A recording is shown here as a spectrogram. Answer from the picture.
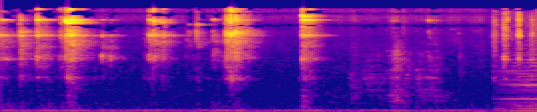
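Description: Small seashells clinking as they are dropped into a glass jar, about five light clinks over the first two and a half seconds. Background music comes in near the end.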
